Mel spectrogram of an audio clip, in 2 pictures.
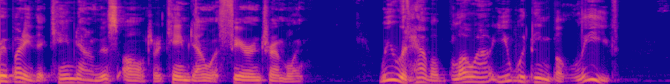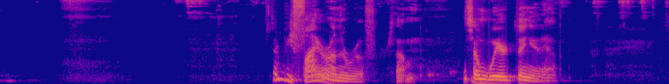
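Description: A middle-aged man speaks calmly through a microphone, in pauses.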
